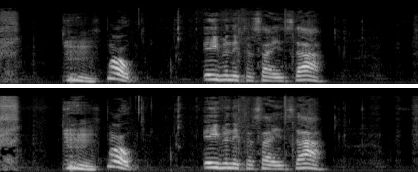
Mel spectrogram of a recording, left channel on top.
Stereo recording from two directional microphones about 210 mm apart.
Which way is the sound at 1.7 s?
40° left (ahead or behind).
